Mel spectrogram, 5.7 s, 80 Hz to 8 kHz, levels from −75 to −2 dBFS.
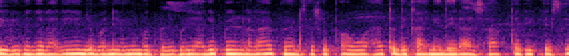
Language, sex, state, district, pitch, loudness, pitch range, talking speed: Hindi, female, Chandigarh, Chandigarh, 200 Hz, -13 LUFS, 200-205 Hz, 295 wpm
